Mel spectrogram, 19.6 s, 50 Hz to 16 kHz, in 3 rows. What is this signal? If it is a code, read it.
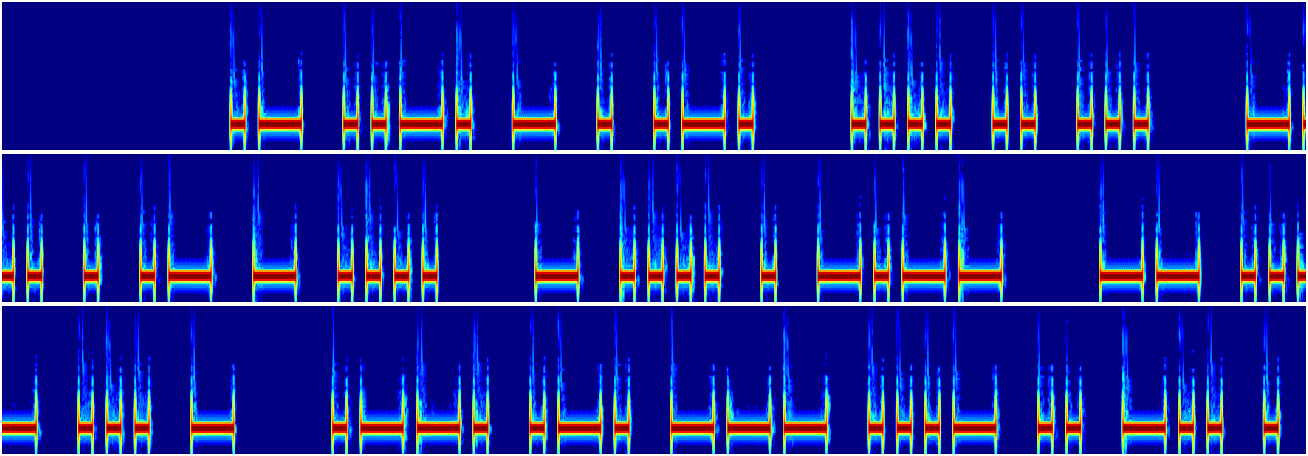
Morse code, heard as a keyed tone, about 17 wpm, 700 Hz. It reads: AFTER HIS DEATH THEY MUST PROVIDE
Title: Sentences from Top 1100 Words 17wpm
